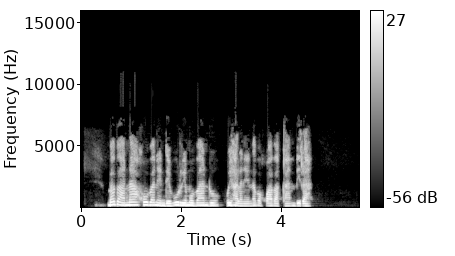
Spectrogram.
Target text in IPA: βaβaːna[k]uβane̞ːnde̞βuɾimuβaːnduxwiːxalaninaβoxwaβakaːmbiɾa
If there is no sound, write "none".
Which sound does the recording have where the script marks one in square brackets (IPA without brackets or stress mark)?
x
